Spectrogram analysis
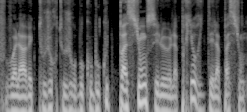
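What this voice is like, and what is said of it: Belgian French accent. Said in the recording (French): “ton petit accent, tu es belge”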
